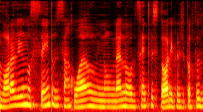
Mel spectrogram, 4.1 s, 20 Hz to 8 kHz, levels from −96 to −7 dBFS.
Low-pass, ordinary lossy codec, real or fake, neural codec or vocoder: none; none; fake; codec, 16 kHz, 1 kbps, FunCodec, trained on Chinese and English, 50 frames a second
